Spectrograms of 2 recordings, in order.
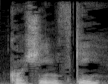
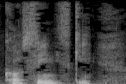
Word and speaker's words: Kosinski: I My name is Koshinski, Polish, but for American should be maybe a little difficult to pronounce Koshinski. So, it's better I say Kosinski.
